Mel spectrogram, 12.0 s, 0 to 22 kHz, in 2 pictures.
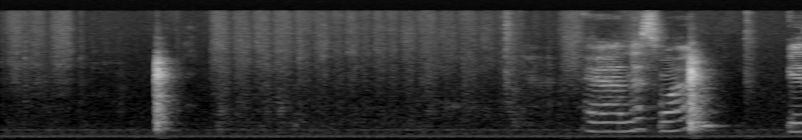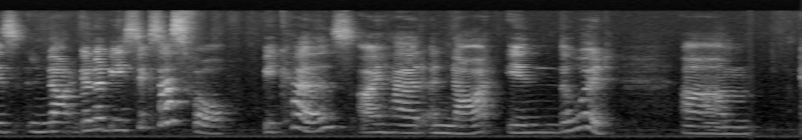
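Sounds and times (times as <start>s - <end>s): fingertips rubbing paper: 0.0s - 0.6s, 1.6s - 4.4s.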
